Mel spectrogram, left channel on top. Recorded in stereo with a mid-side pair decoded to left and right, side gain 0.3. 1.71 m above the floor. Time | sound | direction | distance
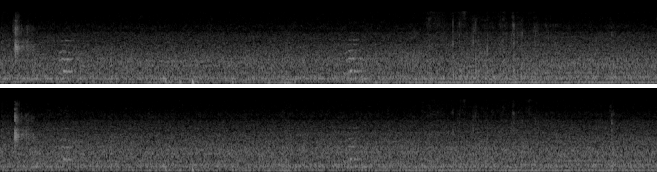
0.1 | a finger snap | 65° right | 10 m
2.8 | whispering | 15° right | 4 m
